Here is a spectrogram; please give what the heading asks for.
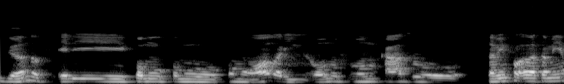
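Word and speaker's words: Olórin: Não apenas o Gandalf, ele, como Olorin, ou no caso, também a pronúncia certa pode ser Olorin por causa do acento na palavra.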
